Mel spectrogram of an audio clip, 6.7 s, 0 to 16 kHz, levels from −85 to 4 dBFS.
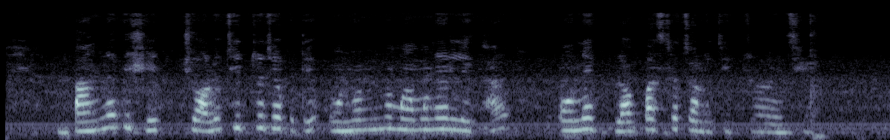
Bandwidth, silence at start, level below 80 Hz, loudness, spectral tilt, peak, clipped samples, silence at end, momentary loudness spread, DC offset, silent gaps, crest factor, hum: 11.5 kHz; 0.25 s; -60 dBFS; -25 LUFS; -6.5 dB/octave; -6 dBFS; under 0.1%; 0.5 s; 15 LU; under 0.1%; none; 20 dB; none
